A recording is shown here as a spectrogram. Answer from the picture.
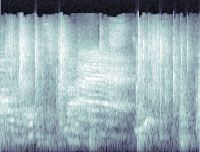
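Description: Children's high voices talking, with a plastic bag crinkling for a moment about a second in, and light knocks of a knife cutting on a wooden chopping board.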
